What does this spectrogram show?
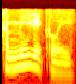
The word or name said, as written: comedically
